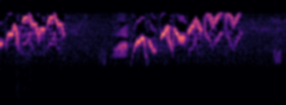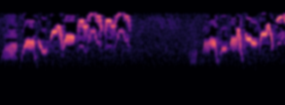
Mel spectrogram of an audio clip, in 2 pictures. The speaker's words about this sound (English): The most skilled songsters, like these thrushes, can work the two sides of their syrinx independently to produce two simultaneous notes. The song of the Swainson's thrush always ends in a spiral of ascending notes.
